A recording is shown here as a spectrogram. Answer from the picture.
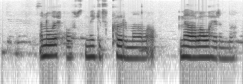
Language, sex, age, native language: Icelandic, male, 12, Icelandic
